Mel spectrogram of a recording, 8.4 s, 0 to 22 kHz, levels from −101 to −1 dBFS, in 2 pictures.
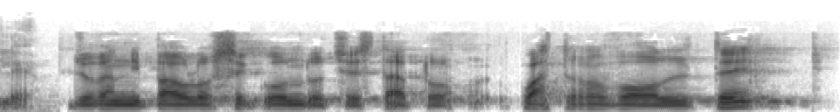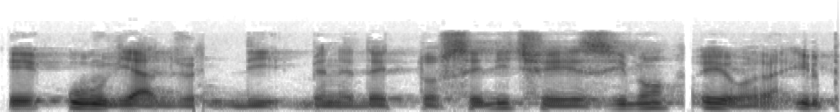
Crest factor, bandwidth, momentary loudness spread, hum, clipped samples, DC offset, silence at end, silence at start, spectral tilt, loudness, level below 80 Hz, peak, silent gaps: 22 dB; 8 kHz; 9 LU; none; under 0.1%; under 0.1%; 0 s; 0 s; -4.5 dB/octave; -29 LUFS; -78 dBFS; -6 dBFS; none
